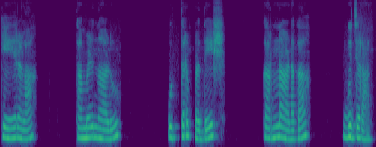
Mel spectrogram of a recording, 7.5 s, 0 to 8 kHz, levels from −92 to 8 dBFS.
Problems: none marked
